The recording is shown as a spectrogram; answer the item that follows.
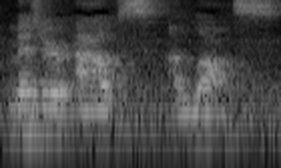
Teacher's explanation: well she goes measure out a lot she does a sound it's a very wet te as if you're putting an s on the end of it · the terminal T sound will go to a TS sound as well · It's a very wet T, as if you're putting an S on the end of it. To the point where I thought she was saying lots.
